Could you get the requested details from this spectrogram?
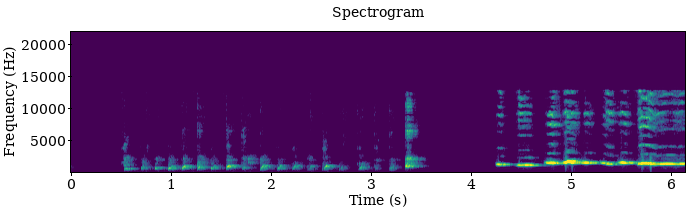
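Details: A female pet grey parrot at breakfast rattles off about a dozen quick, chirpy notes, then holds a long, slightly wavering whistle over soft clicks and taps.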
